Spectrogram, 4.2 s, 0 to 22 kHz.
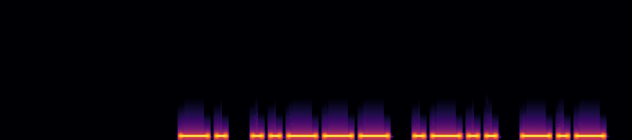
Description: Morse code, heard as a keyed tone, about 20 wpm, 700 Hz. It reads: N2LK
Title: K1USN SST QSO Practice - 20wpm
